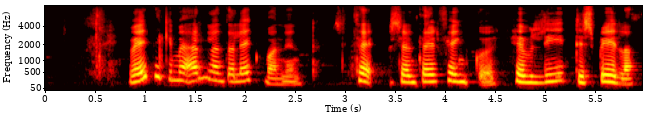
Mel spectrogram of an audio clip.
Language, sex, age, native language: Icelandic, female, 50-59, Icelandic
